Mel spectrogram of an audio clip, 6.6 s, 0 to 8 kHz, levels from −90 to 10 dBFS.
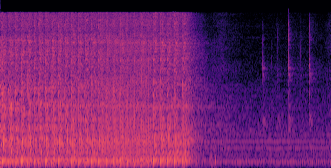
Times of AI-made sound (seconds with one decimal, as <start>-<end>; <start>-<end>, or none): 2.0-3.0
